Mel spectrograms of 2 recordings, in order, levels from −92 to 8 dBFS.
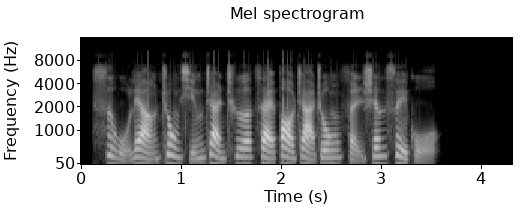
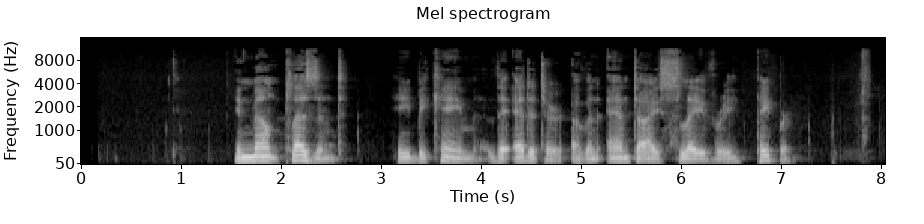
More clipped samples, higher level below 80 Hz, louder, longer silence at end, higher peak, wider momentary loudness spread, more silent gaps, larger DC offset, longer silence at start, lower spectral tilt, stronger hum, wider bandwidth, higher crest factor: neither; second, -58 dBFS vs -52 dBFS; about the same, -21 LUFS vs -21 LUFS; first, 0.75 s vs 0.2 s; about the same, -4 dBFS vs -2 dBFS; about the same, 14 LU vs 12 LU; neither; first, 0.5% vs under 0.1%; second, 0.15 s vs 1.55 s; second, -3.5 dB/octave vs -7 dB/octave; neither; about the same, 11 kHz vs 11.5 kHz; about the same, 18 dB vs 20 dB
